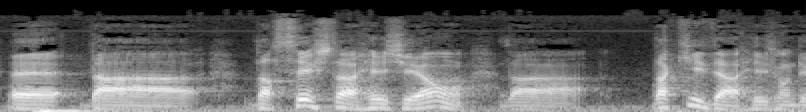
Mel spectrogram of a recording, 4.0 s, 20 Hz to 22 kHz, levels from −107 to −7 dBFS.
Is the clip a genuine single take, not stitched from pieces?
no; 1 cut; at 2.5 s

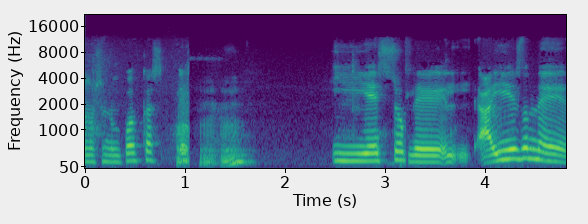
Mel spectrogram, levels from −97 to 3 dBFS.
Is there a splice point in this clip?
yes; 2 cuts; at 1.0 s, 3.2 s

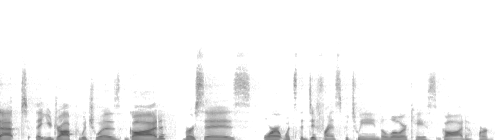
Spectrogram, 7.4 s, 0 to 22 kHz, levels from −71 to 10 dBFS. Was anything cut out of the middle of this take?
yes; 1 cut; at 2.6 s

